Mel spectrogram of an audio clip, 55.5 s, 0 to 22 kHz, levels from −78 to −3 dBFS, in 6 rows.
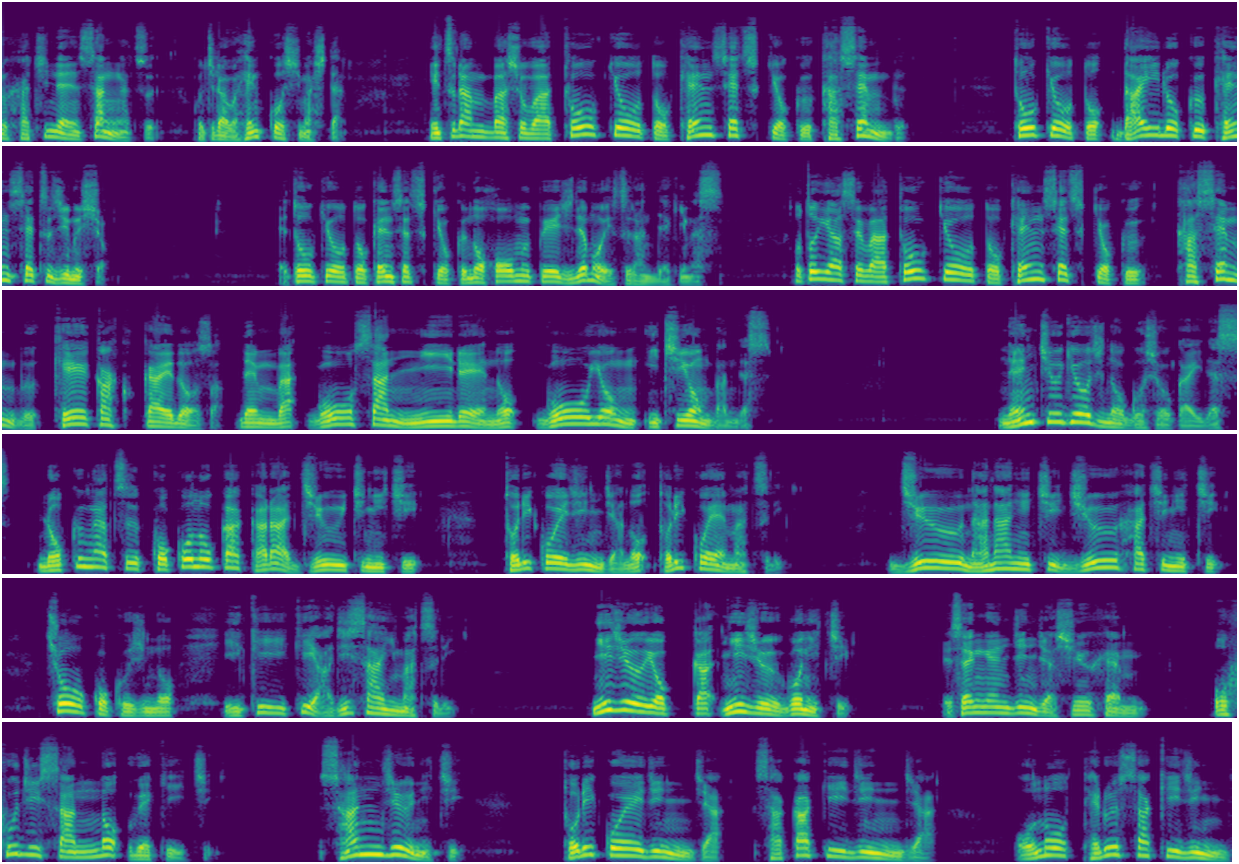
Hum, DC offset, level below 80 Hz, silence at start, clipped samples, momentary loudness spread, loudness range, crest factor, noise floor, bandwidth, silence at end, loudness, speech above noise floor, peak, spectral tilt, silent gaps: none; under 0.1%; -50 dBFS; 0 s; under 0.1%; 13 LU; 4 LU; 16 dB; -85 dBFS; 13 kHz; 0.05 s; -15 LUFS; 71 dB; 0 dBFS; -6 dB/octave; none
